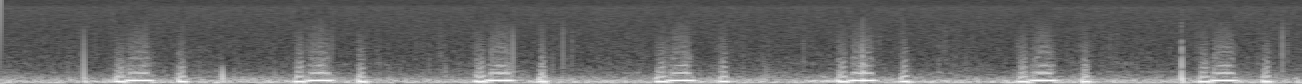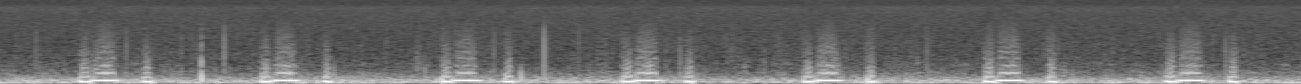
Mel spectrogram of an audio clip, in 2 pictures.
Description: Early systolic murmur  พบในภาวะ small VSD, VSD with PH มีลักษณะเป็น cresendo
decresendo murmur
